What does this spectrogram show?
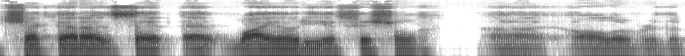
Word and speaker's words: Wyote: I also have a project in Belgium called Wyote. It's spelled like Coyote, but with a W.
